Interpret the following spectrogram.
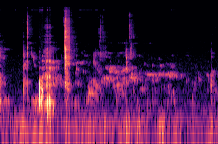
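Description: Close-miked chewing and wet mouth sounds of a person eating chicken with rice by hand, with a few sharp clicks in the first second and a half.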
